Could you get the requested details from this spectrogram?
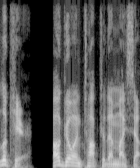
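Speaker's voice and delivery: plain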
